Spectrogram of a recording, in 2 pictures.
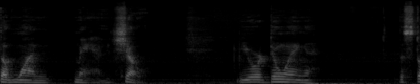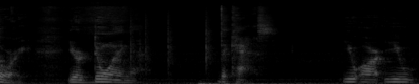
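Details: Adult male with lifelong cerebral palsy and speech difficulty since childhood: speech affected by cerebral palsy.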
